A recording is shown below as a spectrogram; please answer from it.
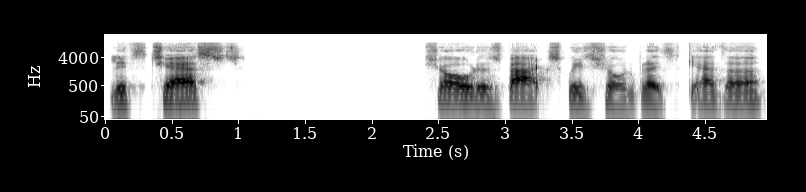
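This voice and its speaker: A man's voice: on the high side, slow pace, clean tone. Man leading a yoga class, voice going. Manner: gives calm, step-by-step posture and breath cues. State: losing his voice. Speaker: yoga teacher. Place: yoga studio.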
